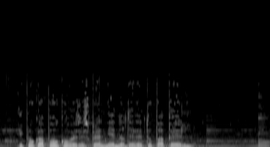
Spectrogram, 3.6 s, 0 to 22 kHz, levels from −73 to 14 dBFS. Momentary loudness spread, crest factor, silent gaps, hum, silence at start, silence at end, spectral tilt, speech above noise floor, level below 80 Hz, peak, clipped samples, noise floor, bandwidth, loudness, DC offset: 13 LU; 20 dB; none; none; 0.1 s; 0 s; -8 dB/octave; 27 dB; -36 dBFS; -2 dBFS; under 0.1%; -48 dBFS; 10 kHz; -23 LUFS; under 0.1%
